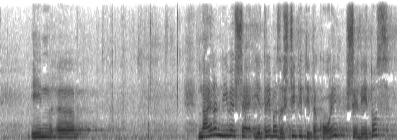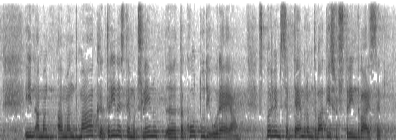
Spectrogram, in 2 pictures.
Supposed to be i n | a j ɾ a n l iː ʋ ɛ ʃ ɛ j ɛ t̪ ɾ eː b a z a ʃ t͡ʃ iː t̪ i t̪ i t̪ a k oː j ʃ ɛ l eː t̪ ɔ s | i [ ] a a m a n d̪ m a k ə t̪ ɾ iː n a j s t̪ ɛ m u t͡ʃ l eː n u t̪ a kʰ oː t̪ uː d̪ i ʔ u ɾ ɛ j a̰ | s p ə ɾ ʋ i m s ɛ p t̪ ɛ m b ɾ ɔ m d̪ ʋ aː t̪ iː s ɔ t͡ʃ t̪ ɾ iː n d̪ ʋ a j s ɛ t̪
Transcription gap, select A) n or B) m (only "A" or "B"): A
